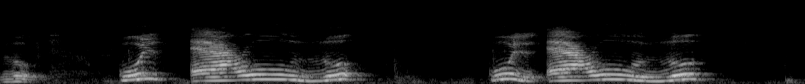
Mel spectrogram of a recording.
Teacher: Və zu da pəltəkdir. Dil çölə çıxır.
